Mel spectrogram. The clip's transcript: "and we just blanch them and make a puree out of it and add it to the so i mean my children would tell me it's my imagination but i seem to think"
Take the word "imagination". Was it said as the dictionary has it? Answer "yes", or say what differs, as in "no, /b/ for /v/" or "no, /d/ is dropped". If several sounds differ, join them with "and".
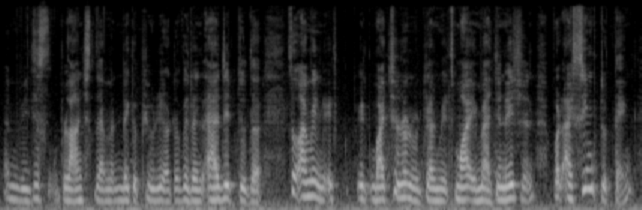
yes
